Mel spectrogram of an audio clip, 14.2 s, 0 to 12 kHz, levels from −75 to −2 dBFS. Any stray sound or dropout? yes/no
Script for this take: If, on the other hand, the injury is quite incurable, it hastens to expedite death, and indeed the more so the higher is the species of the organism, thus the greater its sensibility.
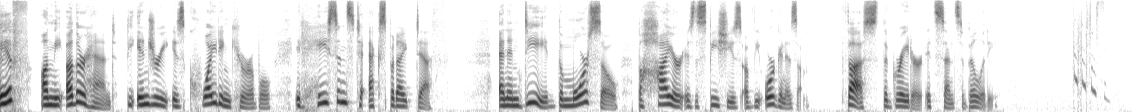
yes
